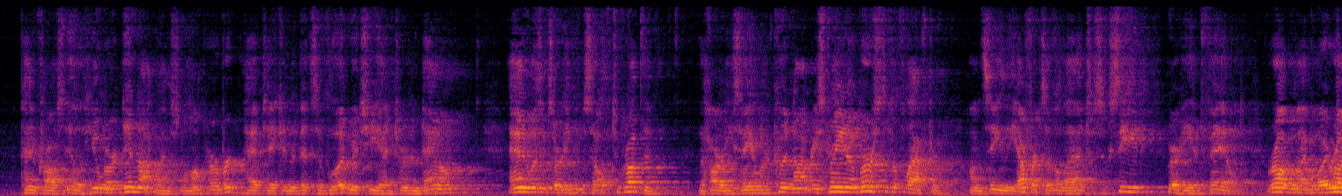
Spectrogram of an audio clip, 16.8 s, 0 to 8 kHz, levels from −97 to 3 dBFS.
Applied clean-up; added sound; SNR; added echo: none; none; none; reverberation time 1.3 s.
